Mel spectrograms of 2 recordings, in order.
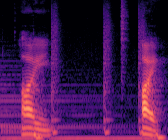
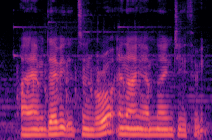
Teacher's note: Cette diphtongue qui shift en fait, en anglais on dit qui shift, qui glisse du A vers le I.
